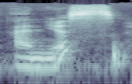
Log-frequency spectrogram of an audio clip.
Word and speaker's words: Agnes: So it's the story of Shakespeare's wife, and Lou tells me the correct pronunciation is Agnes, who we know these days as Anne Hathaway, and the loss of one of their twins.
